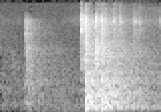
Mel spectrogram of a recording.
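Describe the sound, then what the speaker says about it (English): A machine enclosure door in a workshop is pulled shut, a soft initial slide followed by a firm, close slam that rings on briefly; no one speaks. "go ahead and close the door"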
